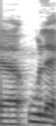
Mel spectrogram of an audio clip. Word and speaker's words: Ole: So I have to introduce to you Ole. Is that pronounced correctly, sir? It's actually Ole.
